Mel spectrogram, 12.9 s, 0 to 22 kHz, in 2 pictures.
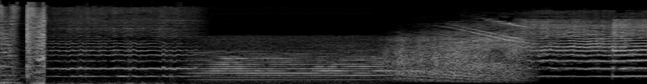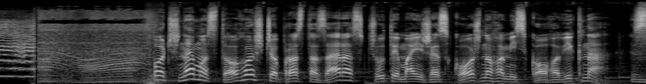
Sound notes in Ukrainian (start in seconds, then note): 0.4 звук комарів; 2.1 звук шахеда; 3.8 звук крилатої ракети; 5.3 звук мух; 6.9 звук траво-винищувалки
